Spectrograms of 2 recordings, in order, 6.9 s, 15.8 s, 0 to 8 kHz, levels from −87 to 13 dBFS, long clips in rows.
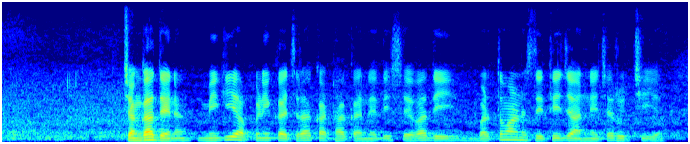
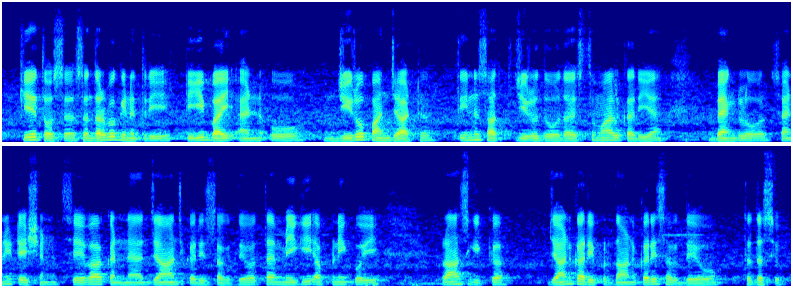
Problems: low volume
